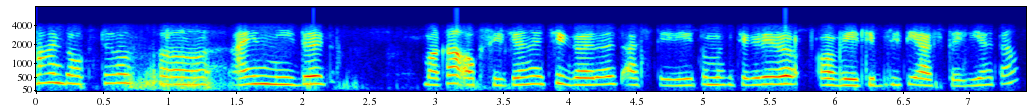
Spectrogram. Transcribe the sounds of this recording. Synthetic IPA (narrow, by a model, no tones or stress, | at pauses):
ɦãɖɔkʈəɾ | ajniɖeɽ | m̤akaʔɔksid͡ʑənat͡ɕiːɡəɾəd͡zəst̪eliːt̪um̤id͡ʑekɽeəʋelibliʈiːəst̪eliːɦat̪a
